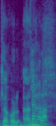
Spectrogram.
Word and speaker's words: Carole Anne: On a de la chance, on est avec Caroline, c'est comme ça qu'on prononce, oui, Caroline.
